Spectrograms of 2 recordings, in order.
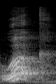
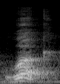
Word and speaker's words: work: Mesma coisa é o verbo work, ok? No inglês britânico, work, eu pronuncio um som A, ok? E sem som de R, enquanto no inglês americano, work, a presença do R é mais forte, ok?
